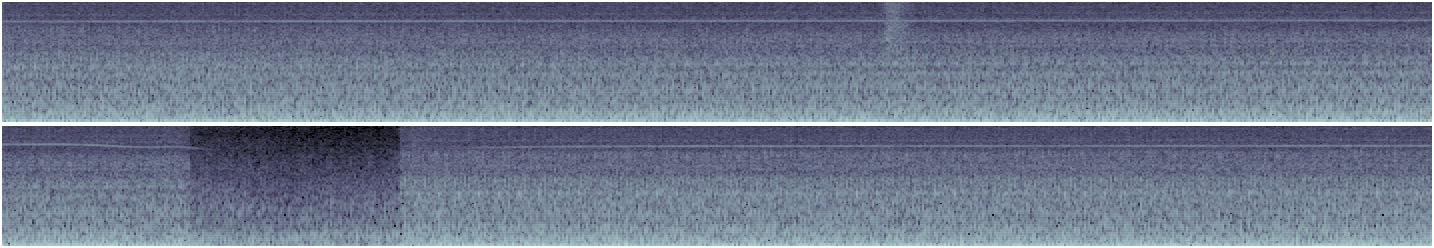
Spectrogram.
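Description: A truck engine hums steadily on a highway.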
